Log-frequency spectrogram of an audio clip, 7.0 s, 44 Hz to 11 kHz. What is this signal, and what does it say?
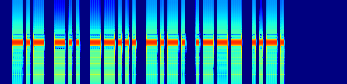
Morse code, heard as a keyed tone, about 17 wpm, 700 Hz. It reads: KD7CJF
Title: USA Call Signs - 6 Characters - Repeated 3x - 17wpm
